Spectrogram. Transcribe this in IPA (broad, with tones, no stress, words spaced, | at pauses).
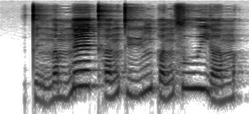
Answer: t̪ɪ˨˩ŋn̪ɐ˨mn̪ɛː˥ kʰɐ˨˥ŋt̪yː˨˥ŋ pɐ˨˥ŋsuː˥jɐ˨˧m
